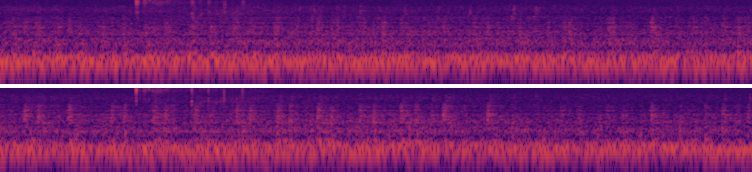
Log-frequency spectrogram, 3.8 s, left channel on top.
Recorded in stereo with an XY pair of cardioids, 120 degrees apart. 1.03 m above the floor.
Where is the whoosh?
No whoosh in this recording.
